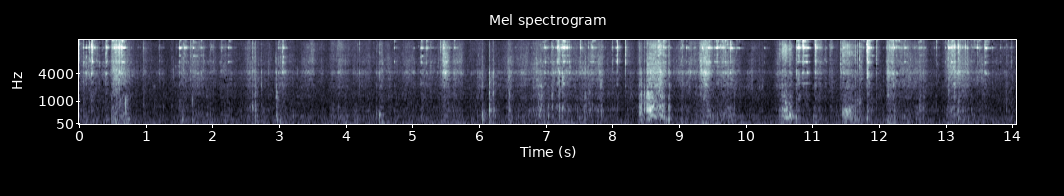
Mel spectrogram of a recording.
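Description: Scattered light clicks and rustles with quiet gaps between them, the sound of gear being handled.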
